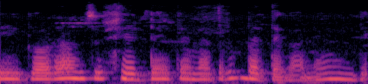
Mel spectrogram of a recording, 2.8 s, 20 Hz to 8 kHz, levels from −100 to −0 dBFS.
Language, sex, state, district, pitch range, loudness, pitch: Telugu, female, Andhra Pradesh, Srikakulam, 205-220 Hz, -42 LUFS, 215 Hz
